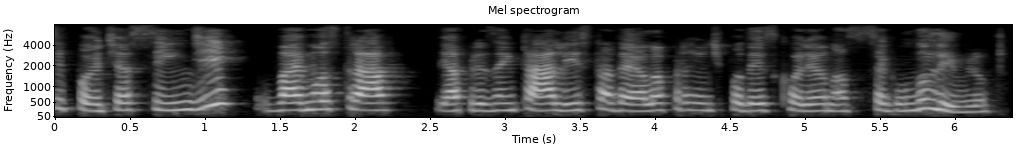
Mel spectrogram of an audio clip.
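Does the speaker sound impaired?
No.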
